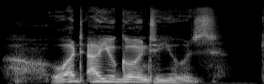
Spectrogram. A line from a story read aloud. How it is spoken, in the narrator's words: Kidem asked, his voice dull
